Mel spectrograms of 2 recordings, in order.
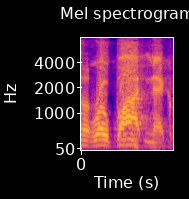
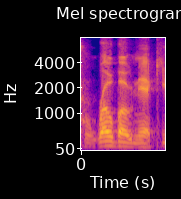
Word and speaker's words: Robotnik: It's pronounced Robotnik, by the way, not Robonik, you dumbass.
